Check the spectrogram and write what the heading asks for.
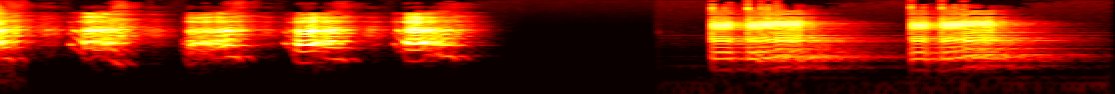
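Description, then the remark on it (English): A voice imitates the gasping call of the Tudlow, heard on a summer evening, a mating call and a cry for help: five quick, breathy gasps in a steady rhythm, a short pause, then two longer, strained, rasping cries. “Its characteristic gasping is both a mating call and a cry for help.”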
